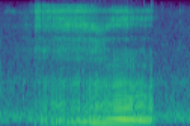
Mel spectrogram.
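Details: Dog asleep: single drawn-out, vibrating breath with a humming rattle, about a second and a half; snoring.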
